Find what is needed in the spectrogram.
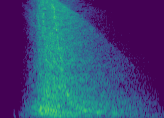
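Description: A whoosh sound effect for an animated logo intro. It swells in about half a second, then fades out over the next second and a half, its pitch sinking as it goes.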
